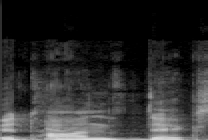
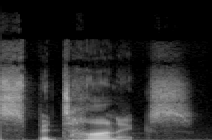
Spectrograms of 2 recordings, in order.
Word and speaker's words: Spitonics: No, you're getting the name of the group wrong, see, because it was Spitonics. Yeah, Spit on Dicks. No, see, you're not saying it right. I think if you heard yourself say it, you would. Here, let me do it slower. Spits on Dicks. Yeah, see, no, it's still wrong.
